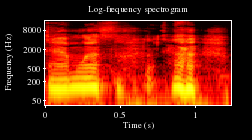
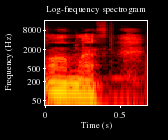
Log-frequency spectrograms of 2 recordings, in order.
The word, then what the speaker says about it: Amleth: we'll walk through this so alexander skarsgard is omleth um it's i always pronounce it amleth but it's amla it's pronounced omleth and i think he goes by another name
